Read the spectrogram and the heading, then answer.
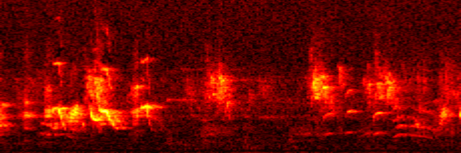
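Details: Many mynas sitting together in one tree, said to mimic other birds as if laughing at each other: overlapping chirps and short whistled, slurred notes from several birds, rising and falling, with loud bursts near the start and again after three seconds.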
